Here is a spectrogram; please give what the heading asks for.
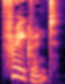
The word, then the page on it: fragrant: British English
